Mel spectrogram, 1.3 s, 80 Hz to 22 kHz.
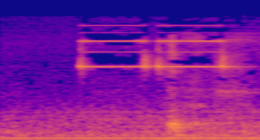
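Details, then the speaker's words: Two high-pitched electronic beeps from an Allied Healthcare AHP300 transport ventilator after holding the button, confirming entry into programming mode for custom or Quick Start modes; ventilator double beep. "you hear a double beep you let go and then you just make whatever changes you'd like"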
